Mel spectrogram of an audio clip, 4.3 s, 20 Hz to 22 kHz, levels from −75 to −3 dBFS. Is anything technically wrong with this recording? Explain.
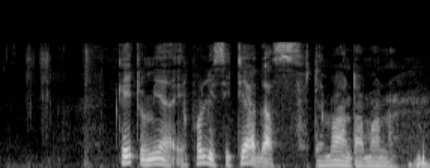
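Yes. From 1.94 s to 4.04 s the speech and the background swell together, growing about 4 dB louder over two seconds. This is automatic gain rising: the gain control judged the input too quiet and gradually raised its gain, lifting everything it passed, consistent with the call microphone processing the audio went through, which leaves nothing above 8 kHz.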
